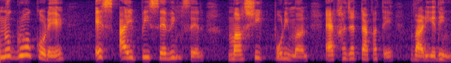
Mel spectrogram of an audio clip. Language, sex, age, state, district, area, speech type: Bengali, female, 60+, West Bengal, Paschim Bardhaman, urban, read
